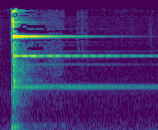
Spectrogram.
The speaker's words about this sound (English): Yeah, I think we could hit the bell and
